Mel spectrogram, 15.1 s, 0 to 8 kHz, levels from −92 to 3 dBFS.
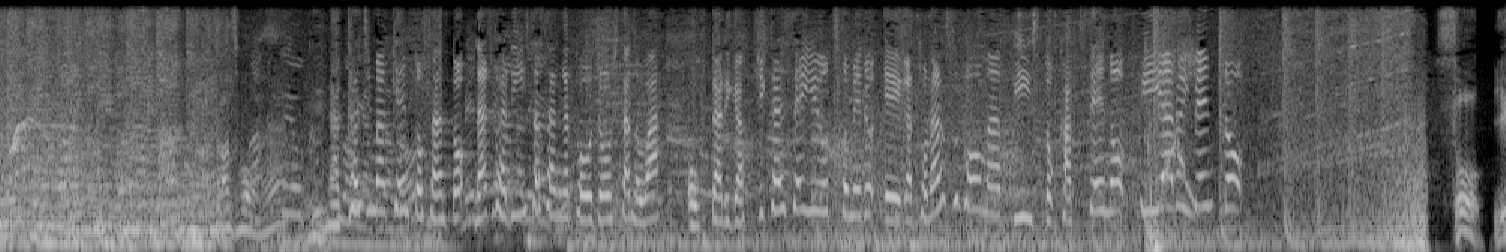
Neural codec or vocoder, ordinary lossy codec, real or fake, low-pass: none; none; real; 7.2 kHz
